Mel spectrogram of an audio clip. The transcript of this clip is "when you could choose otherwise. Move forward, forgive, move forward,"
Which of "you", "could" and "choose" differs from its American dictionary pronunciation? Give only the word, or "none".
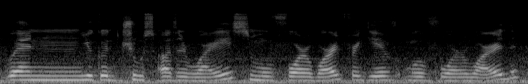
choose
